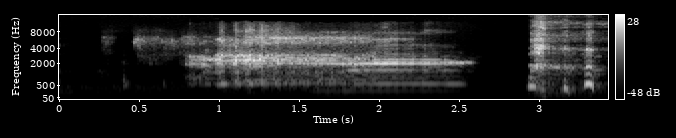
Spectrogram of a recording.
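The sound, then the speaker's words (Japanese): Sheep bleat inside a sheep shed: one long, wavering, nasal bleat, followed after a short pause by a briefer, sharper bleat, both clear and fairly loud with no talk. “あの羊小屋で撮った音がさっき撮ってきました。”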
